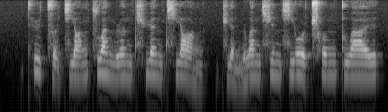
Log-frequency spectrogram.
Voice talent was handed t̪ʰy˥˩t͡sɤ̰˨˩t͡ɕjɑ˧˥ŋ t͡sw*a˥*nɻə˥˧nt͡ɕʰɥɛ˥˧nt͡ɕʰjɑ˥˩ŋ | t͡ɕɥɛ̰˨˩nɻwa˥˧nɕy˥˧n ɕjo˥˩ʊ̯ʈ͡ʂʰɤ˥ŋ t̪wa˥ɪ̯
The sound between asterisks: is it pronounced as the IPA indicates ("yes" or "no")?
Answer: no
